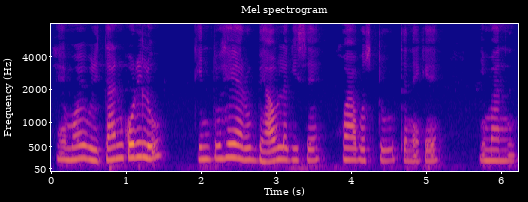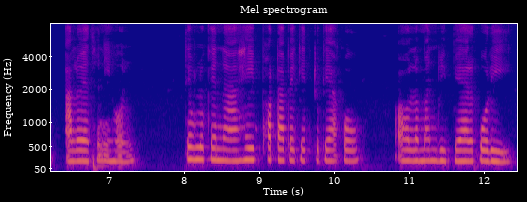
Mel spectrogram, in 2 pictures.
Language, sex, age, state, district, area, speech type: Assamese, female, 30-45, Assam, Kamrup Metropolitan, rural, spontaneous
